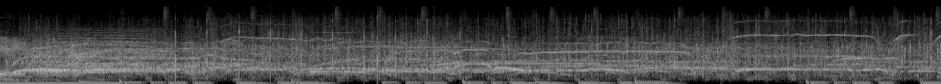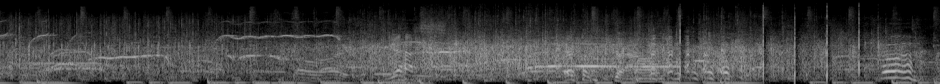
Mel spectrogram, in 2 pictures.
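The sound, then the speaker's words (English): A studio audience gives a sustained standing ovation for the BYU Cougars head football coach as he walks into the studio. Dense clapping runs with cheers and whoops throughout, swelling slightly near the end, with some talk underneath. “Just a standard standing ovation that you get when you walk into every room.”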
